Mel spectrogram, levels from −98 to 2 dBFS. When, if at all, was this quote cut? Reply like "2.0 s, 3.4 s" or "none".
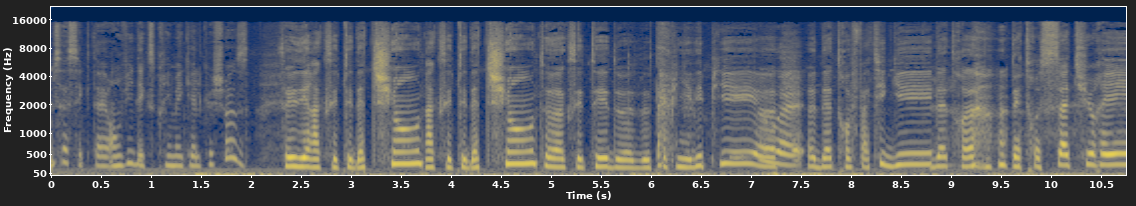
3.7 s, 8.8 s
